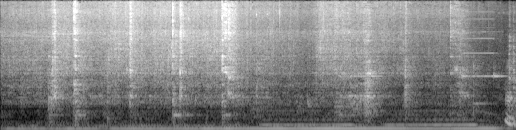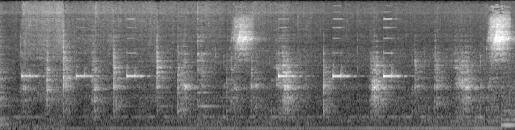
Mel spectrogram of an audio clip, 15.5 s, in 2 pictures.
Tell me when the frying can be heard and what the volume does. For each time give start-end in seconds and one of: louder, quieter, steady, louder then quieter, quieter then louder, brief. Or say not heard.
0.0-15.3 quieter.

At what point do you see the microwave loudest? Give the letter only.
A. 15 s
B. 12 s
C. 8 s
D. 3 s
A.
